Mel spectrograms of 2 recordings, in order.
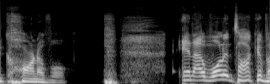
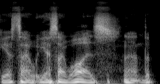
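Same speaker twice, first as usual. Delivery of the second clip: much lower, halting mock politeness; awkward insistence; 10 semitones lower than usual. The hero insists to the carny, low and stumbling. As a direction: stammer it out stiffly in a low voice. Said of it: "He's just like".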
